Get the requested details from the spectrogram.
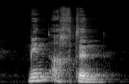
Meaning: to show contempt, to look down, to scorn
- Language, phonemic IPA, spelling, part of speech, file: Dutch, /mɪnɑxtə(n)/, minachten, verb, Nl-minachten.ogg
